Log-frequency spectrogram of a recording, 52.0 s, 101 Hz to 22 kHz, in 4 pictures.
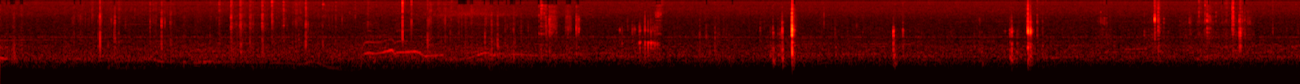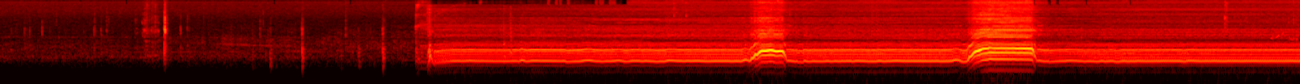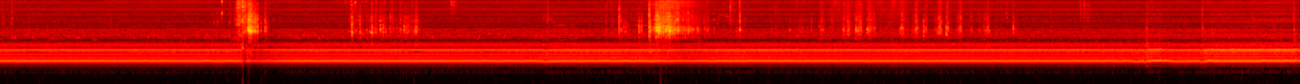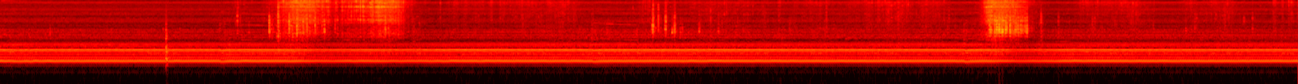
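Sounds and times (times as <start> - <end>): hydraulic pump whine: 17.2 - 51.9.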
